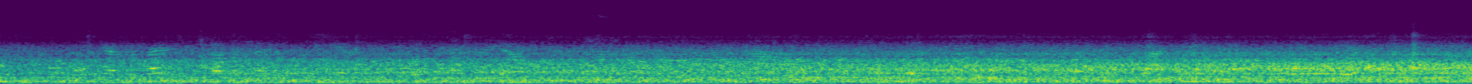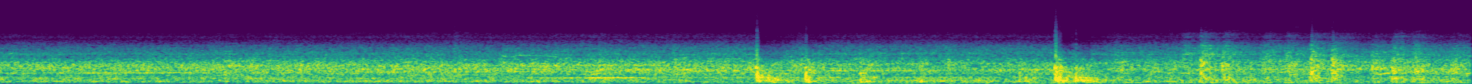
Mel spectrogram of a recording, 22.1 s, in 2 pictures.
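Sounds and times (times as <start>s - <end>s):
train wheels rumbling on track: 0.0s - 22.0s
sharp knocks: 16.7s - 18.3s, 18.9s - 21.8s.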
